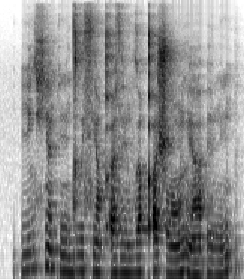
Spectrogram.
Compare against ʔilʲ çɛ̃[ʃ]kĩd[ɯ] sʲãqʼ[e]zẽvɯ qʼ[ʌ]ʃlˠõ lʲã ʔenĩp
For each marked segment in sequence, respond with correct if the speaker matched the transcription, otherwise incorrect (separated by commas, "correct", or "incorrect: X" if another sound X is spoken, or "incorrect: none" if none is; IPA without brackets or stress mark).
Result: incorrect: none, correct, correct, correct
